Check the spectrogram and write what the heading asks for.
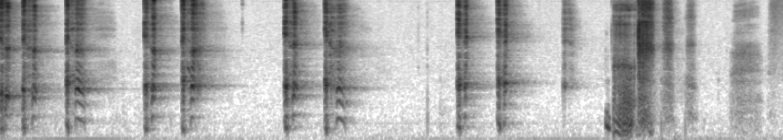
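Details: An infant deliberately gives a run of short, voluntary fake coughs, then a brief squeal and vocal sounds.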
